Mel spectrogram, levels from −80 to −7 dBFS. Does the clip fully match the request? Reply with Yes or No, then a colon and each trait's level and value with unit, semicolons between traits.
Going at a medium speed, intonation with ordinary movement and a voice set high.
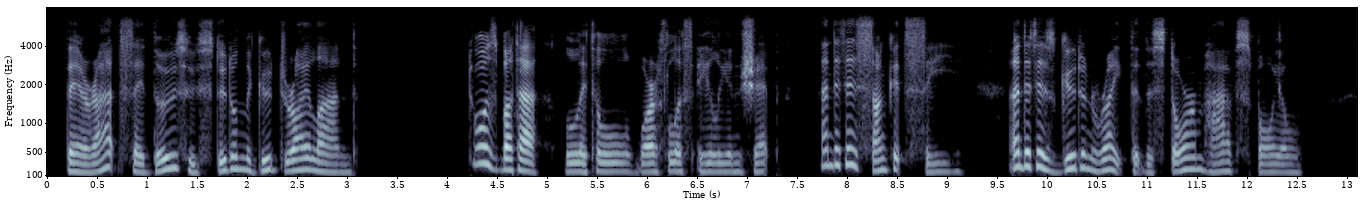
No: average, 155 wpm; average, 4.7 semitones; medium, 160 Hz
